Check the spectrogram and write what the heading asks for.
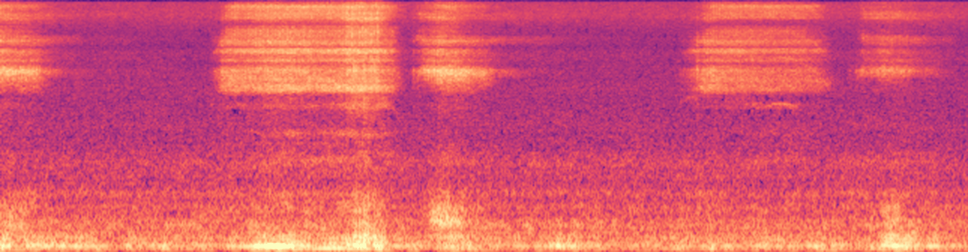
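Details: Open-mouth snoring during sleep: loud rattling snores, each breath a rough vibrating noise.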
